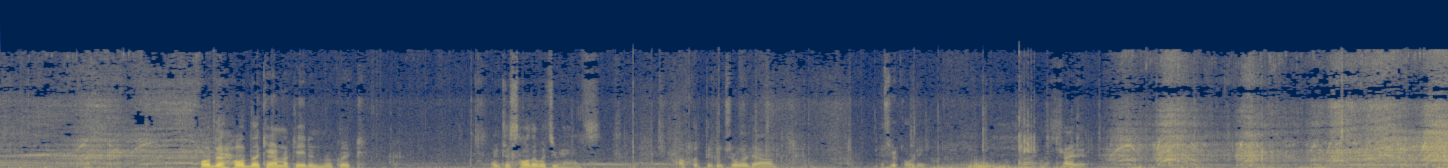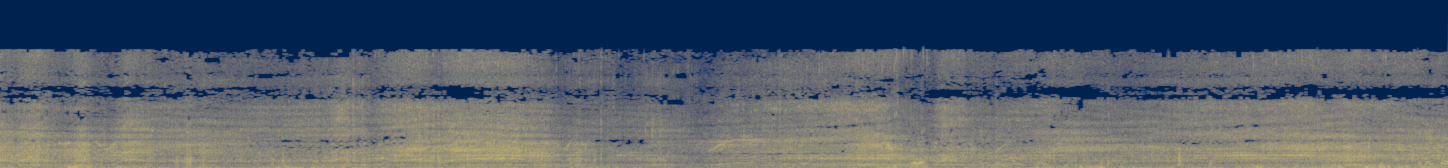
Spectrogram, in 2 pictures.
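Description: Small electric motors of toy cars whine and buzz as they race and turn.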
